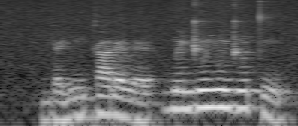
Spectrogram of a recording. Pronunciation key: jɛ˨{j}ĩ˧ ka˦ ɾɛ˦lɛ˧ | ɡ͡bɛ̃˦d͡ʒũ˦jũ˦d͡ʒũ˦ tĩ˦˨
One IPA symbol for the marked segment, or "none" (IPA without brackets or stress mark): j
